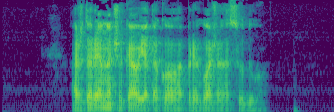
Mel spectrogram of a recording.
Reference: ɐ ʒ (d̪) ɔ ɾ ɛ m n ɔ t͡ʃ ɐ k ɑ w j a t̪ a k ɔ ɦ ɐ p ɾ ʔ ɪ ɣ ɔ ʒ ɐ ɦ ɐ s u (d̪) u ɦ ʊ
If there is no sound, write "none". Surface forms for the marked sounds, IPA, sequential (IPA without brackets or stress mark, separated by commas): d̪, d̪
